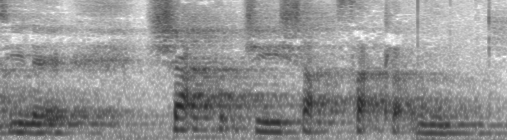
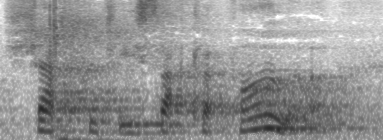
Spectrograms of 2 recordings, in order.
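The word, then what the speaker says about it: Shapurji Saklatvala: Shakraji Saklat, let me say his name right. Shakraji Saklatvala was elected here in the 1920s as the first Asian MP.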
